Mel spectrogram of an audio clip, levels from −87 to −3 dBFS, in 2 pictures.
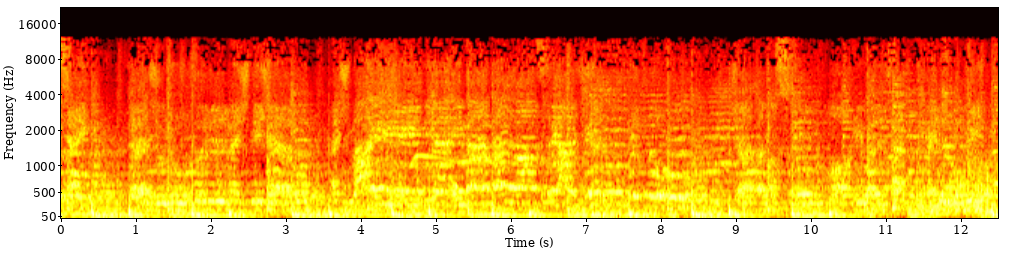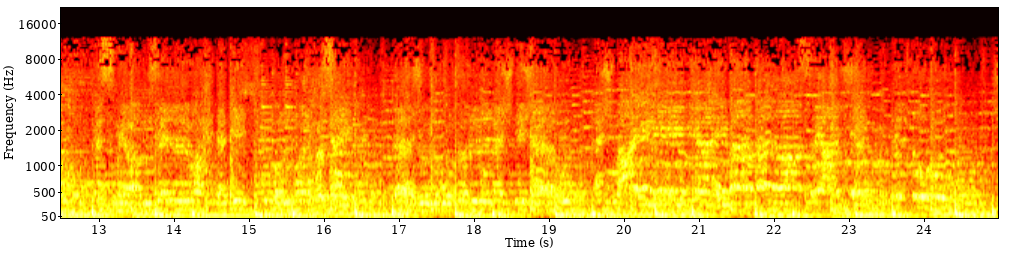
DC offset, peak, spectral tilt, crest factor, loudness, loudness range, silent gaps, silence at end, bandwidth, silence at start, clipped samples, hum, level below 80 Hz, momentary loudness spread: under 0.1%; 0 dBFS; -5 dB/octave; 12 dB; -13 LUFS; 1 LU; none; 0 s; 12.5 kHz; 0 s; under 0.1%; none; -20 dBFS; 2 LU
